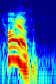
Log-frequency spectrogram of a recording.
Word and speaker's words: chiasm: Now here we have something in the verse that's called chiasm. And you might say, chi what? Chiasm. The Greek letter chi, or as it gets repronounced in this word, chi, is shaped like an X.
